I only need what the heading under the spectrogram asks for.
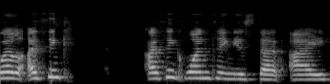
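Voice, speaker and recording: A woman talks fairly slowly with ordinary pitch variation. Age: 70s. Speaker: professional storyteller. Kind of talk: interview answer.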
